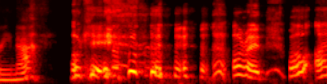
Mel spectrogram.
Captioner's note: laughs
